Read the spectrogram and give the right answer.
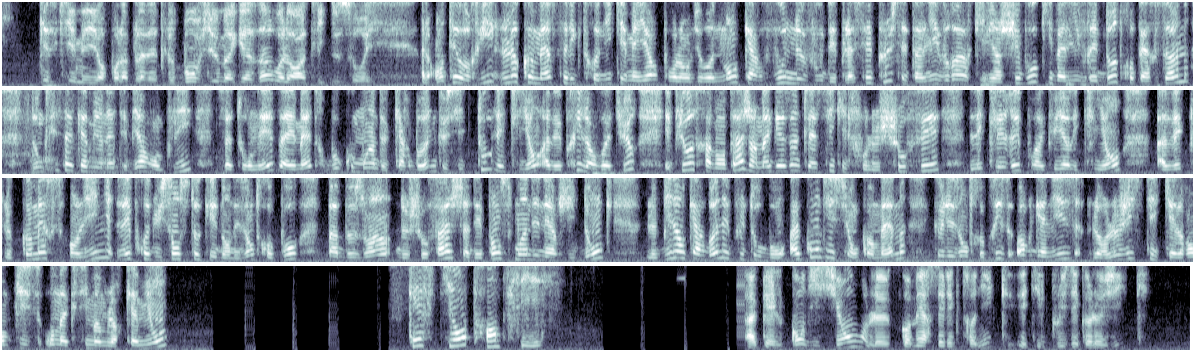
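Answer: Si les entreprises organisent bien leur logistique et remplissent au maximum leurs camions.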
